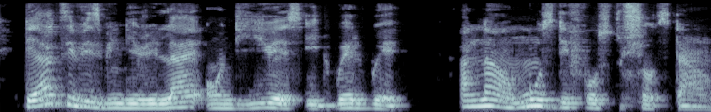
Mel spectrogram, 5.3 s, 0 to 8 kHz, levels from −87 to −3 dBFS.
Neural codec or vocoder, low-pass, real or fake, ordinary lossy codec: none; 7.2 kHz; real; MP3, 64 kbps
